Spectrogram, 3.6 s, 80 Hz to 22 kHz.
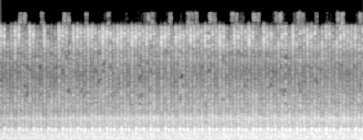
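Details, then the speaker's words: Citroën C4 1.6 HDi diesel idling: touching the cylinder 2 injector connector makes the engine vary, a lumpy stumble about twice a second; misfire from pins loosened with age, fix by tightening them and contact cleaner. "Quand on touche un peu le connecteur, on va le voir le moteur varier."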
